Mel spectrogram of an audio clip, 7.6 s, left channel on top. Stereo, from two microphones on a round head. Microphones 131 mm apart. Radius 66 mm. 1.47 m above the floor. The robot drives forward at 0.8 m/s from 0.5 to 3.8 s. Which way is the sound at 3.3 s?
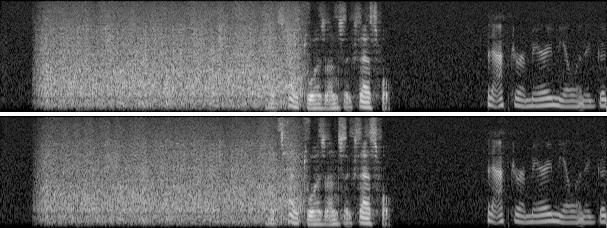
40° right (ahead or behind).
